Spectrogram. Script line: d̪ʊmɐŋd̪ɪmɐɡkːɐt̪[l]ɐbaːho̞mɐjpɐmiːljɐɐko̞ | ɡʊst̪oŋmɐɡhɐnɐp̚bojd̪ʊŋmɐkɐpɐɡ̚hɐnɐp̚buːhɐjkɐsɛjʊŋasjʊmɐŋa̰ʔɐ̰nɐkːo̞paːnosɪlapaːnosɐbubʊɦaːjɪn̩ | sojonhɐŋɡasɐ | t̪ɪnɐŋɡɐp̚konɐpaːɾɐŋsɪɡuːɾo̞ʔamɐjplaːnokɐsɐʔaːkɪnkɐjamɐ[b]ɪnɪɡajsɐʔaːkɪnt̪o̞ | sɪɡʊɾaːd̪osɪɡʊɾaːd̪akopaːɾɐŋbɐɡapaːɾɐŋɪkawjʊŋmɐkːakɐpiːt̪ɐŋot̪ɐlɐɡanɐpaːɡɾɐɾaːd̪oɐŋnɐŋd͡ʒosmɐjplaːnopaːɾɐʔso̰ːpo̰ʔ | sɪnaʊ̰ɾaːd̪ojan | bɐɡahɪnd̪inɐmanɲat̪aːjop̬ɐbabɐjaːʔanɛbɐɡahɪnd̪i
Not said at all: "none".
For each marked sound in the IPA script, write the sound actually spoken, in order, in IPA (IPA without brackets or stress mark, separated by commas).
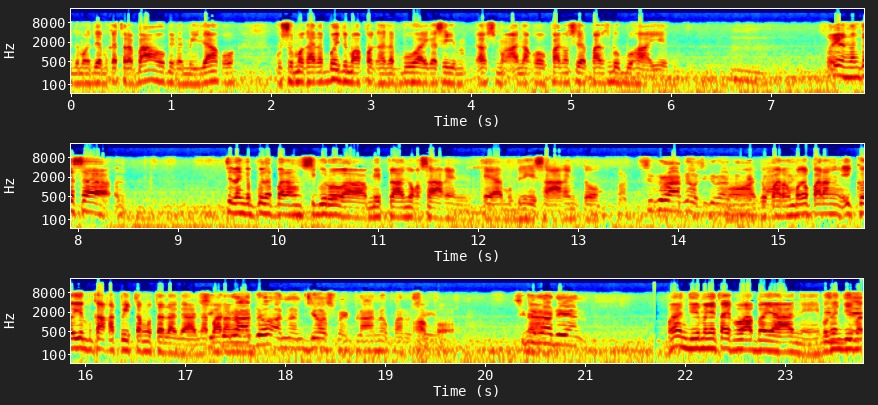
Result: ɾ, b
